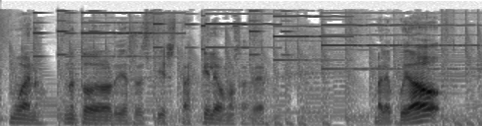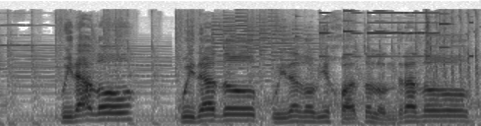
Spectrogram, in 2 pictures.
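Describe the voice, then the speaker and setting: Chatty Spanish man over game music. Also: mid-range voice. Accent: Peninsular Spanish. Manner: chatty, joking, mildly sweary. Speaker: gaming video host. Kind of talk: casual Let's Play commentary. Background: video game music.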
